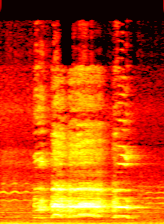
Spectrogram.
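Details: Crowing rooster, one of two brothers calling one another to fight: a strident crow beginning after a short pause, a long harsh middle note and a brief lower tail, over mild background noise.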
